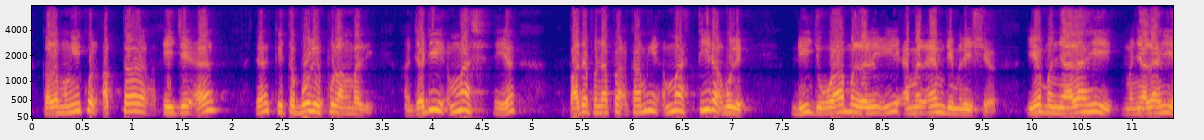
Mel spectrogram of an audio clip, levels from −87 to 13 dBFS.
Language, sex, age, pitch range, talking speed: Malay, male, 40-59, 150-210 Hz, 140 wpm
